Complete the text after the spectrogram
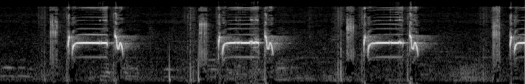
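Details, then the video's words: Bar-winged prinia, a visiting male, gives three full and one partial strident, nasal phrases, each a steady buzzing note framed by quick chips, spaced about one and a half seconds apart. "suara prenjak tamu JANTAN!!! dengan jeda cocok untuk masteran"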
